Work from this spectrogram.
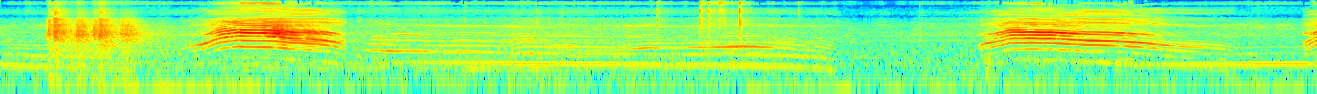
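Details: Two tabby cats brawling: long wavering yowls and growling moans trade back and forth, a loud rising screech near the start and another toward the end, with lower sustained howls sliding downward between them.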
